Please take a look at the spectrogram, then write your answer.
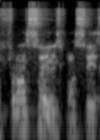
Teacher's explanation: a última sílaba é a mais forte última sílaba país também é oxítona mas aqui país é o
